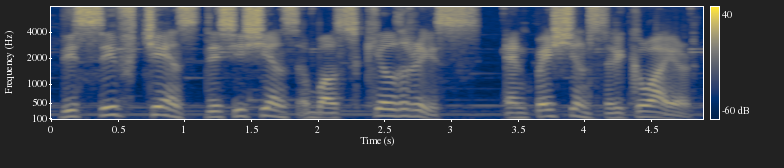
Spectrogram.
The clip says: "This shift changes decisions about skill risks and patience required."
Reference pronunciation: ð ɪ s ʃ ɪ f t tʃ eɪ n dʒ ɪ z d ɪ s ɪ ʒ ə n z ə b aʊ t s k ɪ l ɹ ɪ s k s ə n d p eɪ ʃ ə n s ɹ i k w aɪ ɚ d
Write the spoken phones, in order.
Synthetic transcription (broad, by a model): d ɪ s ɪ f tʃ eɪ n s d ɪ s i ʃ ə n s ə b aʊ t s k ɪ l ɹ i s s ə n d p eɪ ʃ ə n s ɹ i k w aɪ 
